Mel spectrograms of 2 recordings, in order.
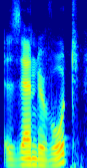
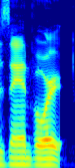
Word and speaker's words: Zandvoort: I thought we should start that out before we get into Zandvoort. – It's our one-year. – Pronounce it like Sandfort, but with a Z in front of it.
